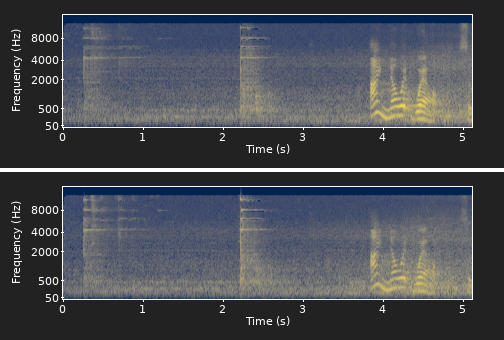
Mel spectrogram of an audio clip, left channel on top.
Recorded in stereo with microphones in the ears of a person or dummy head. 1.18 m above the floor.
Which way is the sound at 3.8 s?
20° left (ahead or behind).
